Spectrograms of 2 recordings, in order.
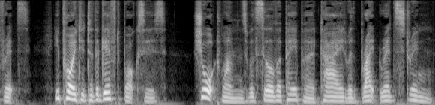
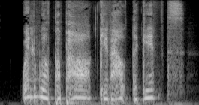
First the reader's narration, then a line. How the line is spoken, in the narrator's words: Fritz whispered to Clara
